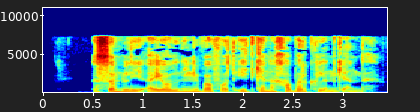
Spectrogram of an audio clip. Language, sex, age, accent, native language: Uzbek, male, 25-34, Navoiy, Uzbek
